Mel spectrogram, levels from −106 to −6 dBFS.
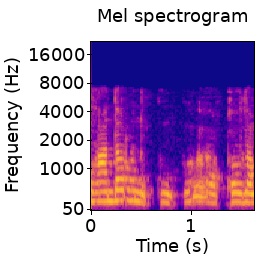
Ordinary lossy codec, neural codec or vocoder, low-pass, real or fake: none; none; 7.2 kHz; real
